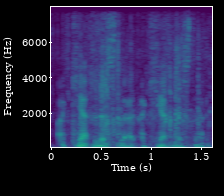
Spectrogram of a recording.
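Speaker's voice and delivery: hushed self-reminder; muttering whisper. Acted. Character searching the accident scene, muttering whisper. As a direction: mutter it softly under your breath.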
